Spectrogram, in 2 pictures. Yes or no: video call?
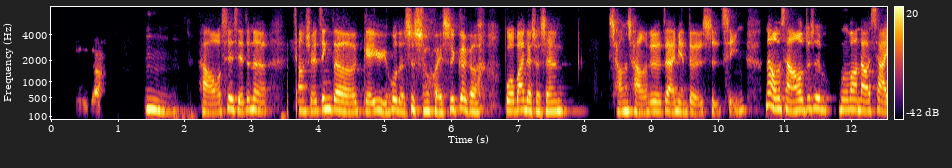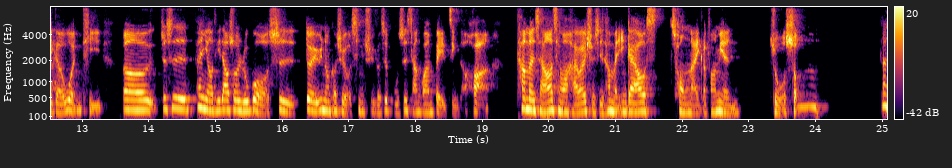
yes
